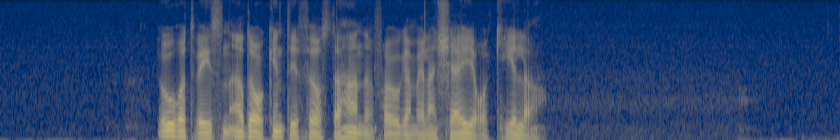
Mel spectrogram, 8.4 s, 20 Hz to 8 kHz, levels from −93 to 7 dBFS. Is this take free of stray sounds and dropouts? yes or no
yes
